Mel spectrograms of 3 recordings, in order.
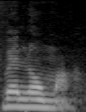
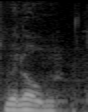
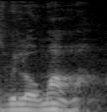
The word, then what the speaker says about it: Viloma: That's Vilom. Here, people pronounce it as Viloma because last A is always pronounced here, but actual pronunciation is Vilom.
